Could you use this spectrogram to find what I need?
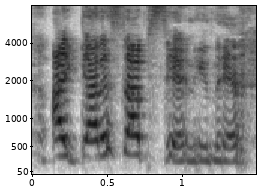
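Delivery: normal talking voice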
